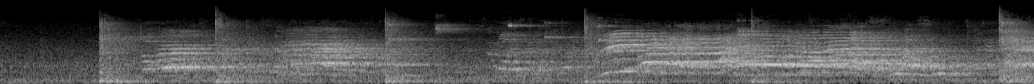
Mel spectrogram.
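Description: A volleyball is struck with sharp thuds in a large echoing gym.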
